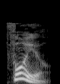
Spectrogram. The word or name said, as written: foil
